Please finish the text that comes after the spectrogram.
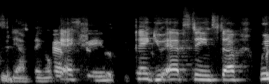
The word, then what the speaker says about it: Epstein: We knew about this whole possible Einstein stuff. We knew about this whole Einstein, whatever. Say it, Tori. I don't care how you pronounce the damn thing, okay? Epstein.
